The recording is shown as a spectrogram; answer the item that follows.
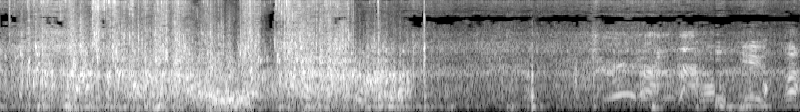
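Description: Loud rush and churn of water as a rider splashes down from a water slide into the pool, lasting about two seconds. It then drops to quieter splashing with voices and a shout near the end.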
